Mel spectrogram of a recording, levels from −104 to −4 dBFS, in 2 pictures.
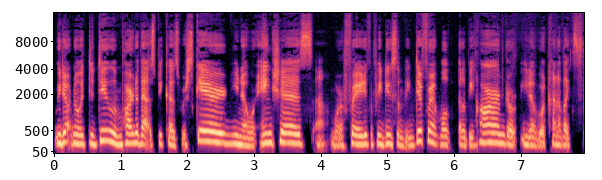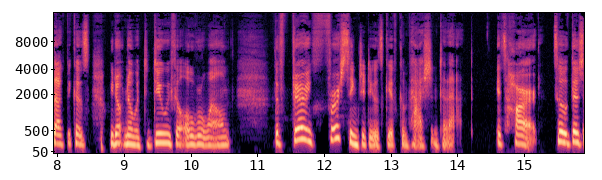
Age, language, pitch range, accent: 40-59, English, 180-235 Hz, American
